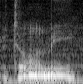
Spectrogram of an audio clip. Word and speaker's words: Ptolemy: Okay, Ptolemy, it's the P is silent. Ptolemy, according to scholars, Ptolemy Philopator, 221 to 204 BCE, two failures to harm the Jews.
